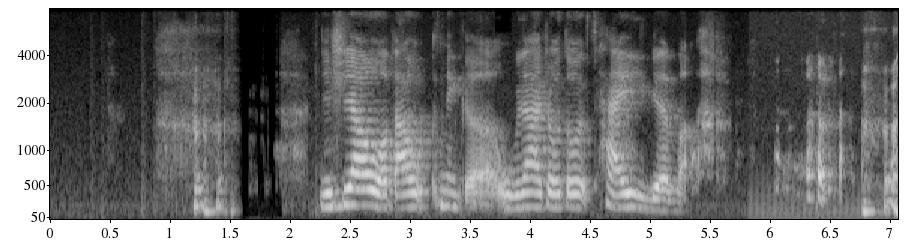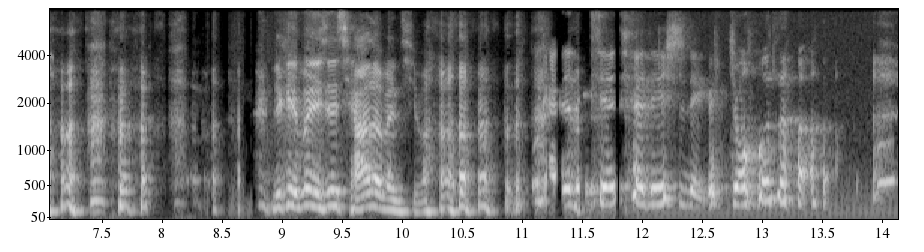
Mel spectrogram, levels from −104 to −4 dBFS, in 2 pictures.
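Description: At 1.53 s the room sound behind the speech falls away by about 40 dB and returns at 1.93 s, a dip of roughly 400 ms. This is background gated by the echo canceller: while the far end's audio was playing out of the loudspeaker, the canceller pulled the microphone down hard, taking the ambient sound with it. When it released, the background came back. The same gating recurs from 7.89 to 8.11 s and from 8.46 to 8.82 s, each dip lasting about 200 ms and reaching about 40 dB.

From 5.82 s to the end of the speech, a video or display buzz sits roughly 25 dB under the speech. Its fundamental is at 59.94 Hz, the field rate of the picture, with a harsh hash above it and a thin, very high whine at 15.7 kHz, the line rate. A screen or its cable is coupling into the audio path, and the interference stays present without a break once it starts.

Between 7.28 and 7.61 s the speech itself sinks by around 40 dB for about 300 ms before recovering. 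This is speech suppressed in double talk. Both ends were most likely talking at once, and the echo canceller could not tell the local talker from loudspeaker echo, so it attenuated everything. Longer stretches follow from 9.29 to 10.61 s, with about 1.5 s affected, and from 11.0 to 11.88 s, with about 700 ms affected.

From 8.2 to 8.34 s a faint delayed copy of the speech appears, about 25 dB down and 335 ms behind the original. It is brief. This is an echo leak, probably from a loudspeaker at one end whose canceller failed to strip out everything its microphone picked up, so a little of the returned signal was sent back.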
